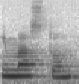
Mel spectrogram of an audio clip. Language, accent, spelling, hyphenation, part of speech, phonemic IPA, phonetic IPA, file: Armenian, Eastern Armenian, իմաստուն, ի‧մաս‧տուն, adjective / noun / adverb, /imɑsˈtun/, [imɑstún], Hy-իմաստուն.ogg
- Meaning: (adjective) wise; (noun) wise man, sage; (adverb) wisely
